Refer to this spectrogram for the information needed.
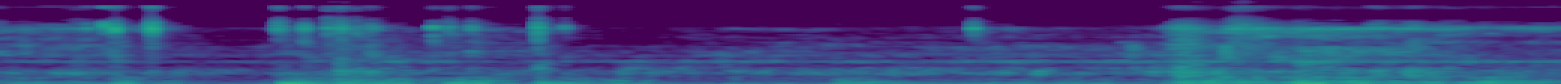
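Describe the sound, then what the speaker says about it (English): Someone types on a computer keyboard to search for a program, with scattered quick clicks and short bursts of keystrokes, close and fairly quiet, ending in a slightly louder flurry. "I'm just going to type it in here to find it"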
